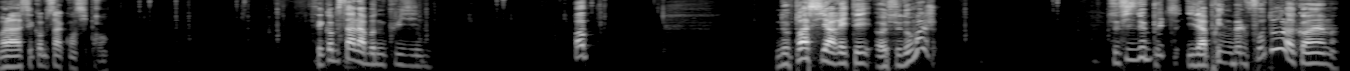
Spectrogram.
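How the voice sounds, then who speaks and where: A young man streaming live, mocking restaurant reviews in a crude, animated way. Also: on the high side, a little slow, pauses often, dry recording, clean studio sound.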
